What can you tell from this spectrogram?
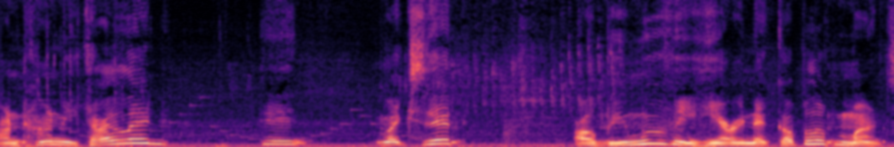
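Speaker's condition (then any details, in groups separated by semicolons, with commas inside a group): Traumatic brain injury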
